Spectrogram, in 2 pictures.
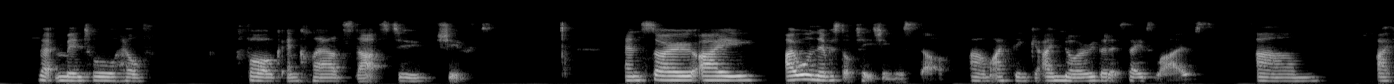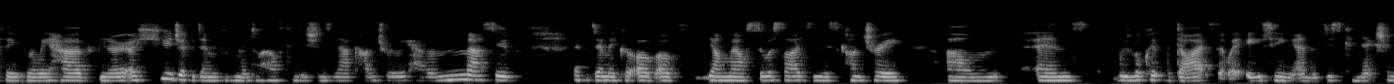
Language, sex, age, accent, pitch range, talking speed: English, female, 20-39, Australian, 170-195 Hz, 155 wpm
